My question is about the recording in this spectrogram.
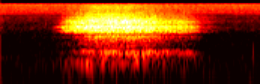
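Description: A single deep breath drawn in through the nose during a guided breathing exercise: one steady, airy hiss that swells in and holds for about a second, then stops, with no other sound around it.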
